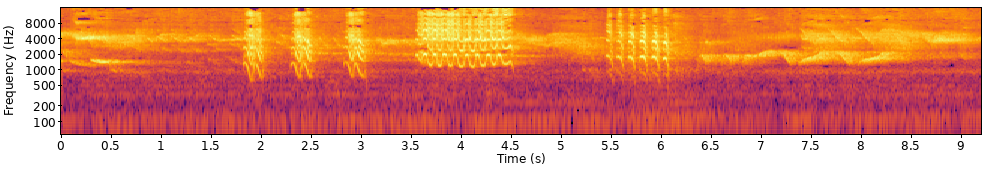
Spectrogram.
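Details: Masked laughingthrush used as a lure to spur other birds: sharp downward whistles in a short series, harsh buzzy bursts, a quick rattle of clicking notes, then softer rising whistles.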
